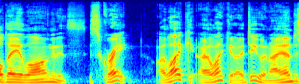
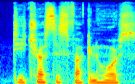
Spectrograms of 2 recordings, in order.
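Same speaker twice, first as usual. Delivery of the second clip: secretive, hushed whispered aside; 3 semitones lower than usual. Voicing a character on a forest path, addressing another character, whispering. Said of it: "Garrett whispers to Willy".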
